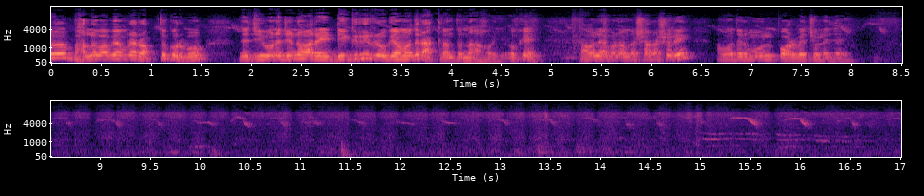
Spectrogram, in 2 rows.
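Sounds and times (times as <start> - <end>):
high bird chirps: 7.8 - 17.0.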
